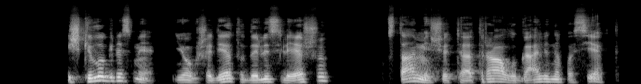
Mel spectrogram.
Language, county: Lithuanian, Telšiai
